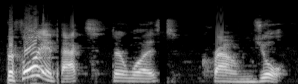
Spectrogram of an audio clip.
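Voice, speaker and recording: A man hosting a casual wrestling review podcast, speaking haltingly with stammered restarts. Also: fairly high pitch, wildly swooping pitch. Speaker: podcast host.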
